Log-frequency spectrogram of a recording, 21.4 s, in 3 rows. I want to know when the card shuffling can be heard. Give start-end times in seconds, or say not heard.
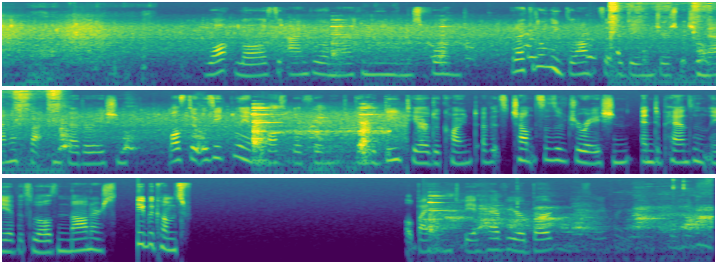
6.1-7.9.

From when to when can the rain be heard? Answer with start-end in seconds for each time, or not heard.
0.0-11.2.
